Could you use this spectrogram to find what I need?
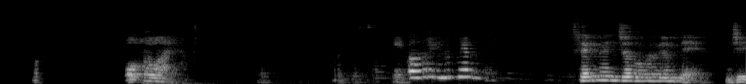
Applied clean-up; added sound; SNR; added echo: neural mask model DeepFilterNet 3.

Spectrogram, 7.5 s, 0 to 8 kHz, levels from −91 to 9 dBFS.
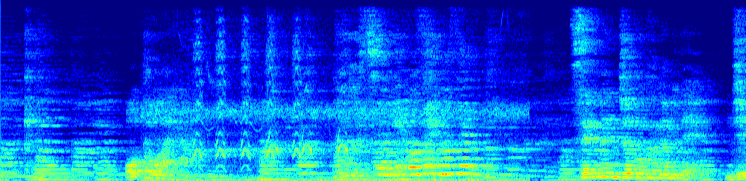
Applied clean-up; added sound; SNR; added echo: none; Crow; 11 dB; reverberation time 0.7 s.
